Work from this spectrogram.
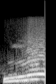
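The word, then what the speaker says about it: mu: म्यू बोलते हैं इसको। क्या? म्यू, म्याऊ नहीं, म्यू। ठीक है, क्या बोलेंगे? म्यू। ठीक है ना, MYU, ये प्रोनाउंसिएशन है।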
